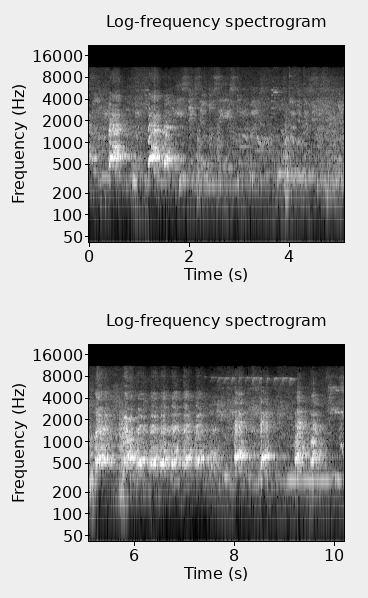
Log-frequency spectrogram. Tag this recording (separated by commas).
Dog, Speech, dog bow-wow, Music, Domestic animals, Bow-wow, Animal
